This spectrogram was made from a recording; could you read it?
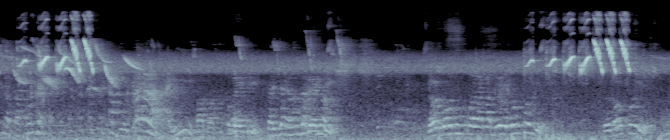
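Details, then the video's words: Tui-tui style song from a spirited, fast double-collared seedeater. Rapid high trilled phrases open and close the stretch, with sharp down-slurred whistles between and lower warbled sounds in the background. "COLEIRO TUI TUI"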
